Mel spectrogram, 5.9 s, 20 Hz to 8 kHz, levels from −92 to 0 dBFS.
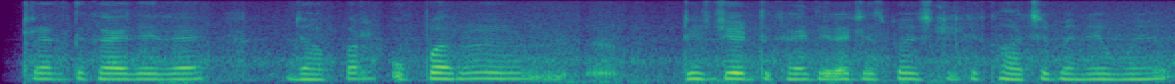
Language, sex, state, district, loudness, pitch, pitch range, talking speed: Hindi, male, Jharkhand, Jamtara, -26 LUFS, 205 Hz, 195-210 Hz, 215 wpm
